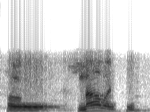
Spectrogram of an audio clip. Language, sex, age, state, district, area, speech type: Maithili, male, 18-30, Bihar, Muzaffarpur, rural, conversation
